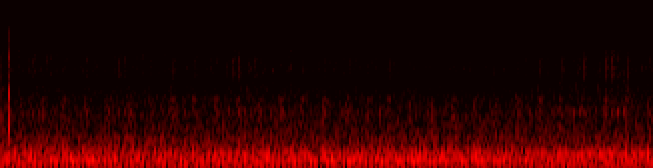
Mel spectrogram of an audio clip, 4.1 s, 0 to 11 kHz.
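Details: 2003 Ford Focus after repairing cylinder 2 misfire (code P0302, check engine light): quiet steady idle with even low hum, no stumbles or skips; no fault codes present, normal idle.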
